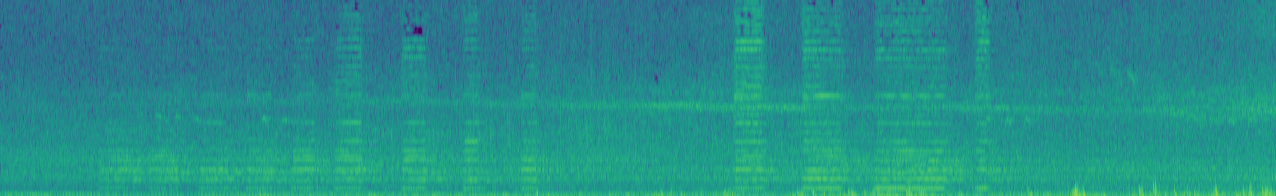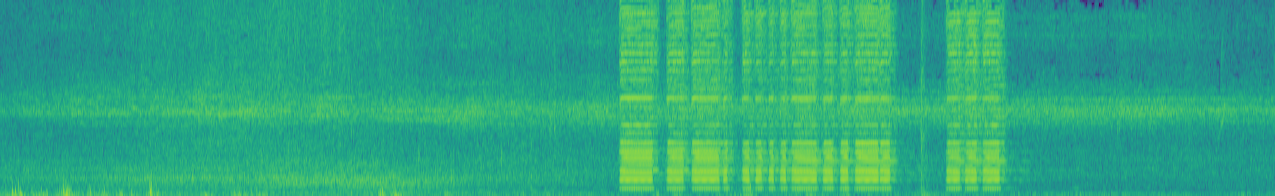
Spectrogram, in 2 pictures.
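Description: A car horn sounding. There are faint short toots in the first few seconds and again around eight seconds, then a loud honk lasting about two and a half seconds near the end, followed by one short toot. A low steady rumble runs underneath, with irregular thumps midway.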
